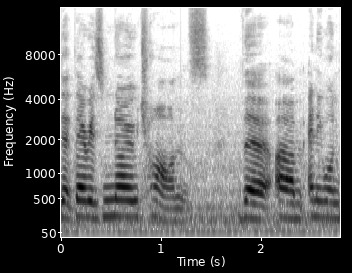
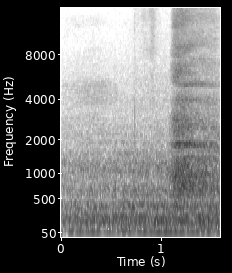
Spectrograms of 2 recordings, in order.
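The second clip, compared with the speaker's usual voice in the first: long, soft, tired exhale; a real sigh of fatigue; weary sigh; 10 dB quieter than usual. Real, not acted. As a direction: let out a heavy breath of exhaustion. Venting stress over the land deal.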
